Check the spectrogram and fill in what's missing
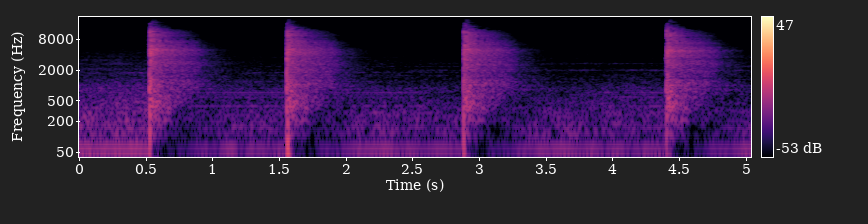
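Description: A BB pistol fires four sharp, loud shots at a paper target, evenly spaced about a second and a half apart, each crack trailing off quickly into quiet.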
